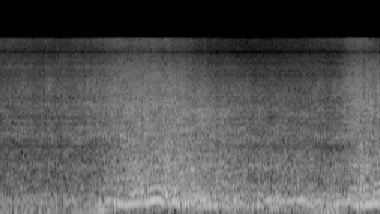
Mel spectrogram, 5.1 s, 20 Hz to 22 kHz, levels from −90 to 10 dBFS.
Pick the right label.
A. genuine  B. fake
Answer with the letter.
B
